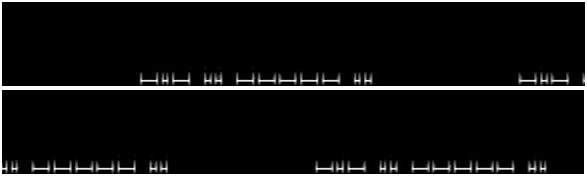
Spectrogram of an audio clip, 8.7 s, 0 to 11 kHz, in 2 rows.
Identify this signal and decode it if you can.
Morse code, heard as a keyed tone, about 30 wpm, 700 Hz. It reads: KI0I KI0I KI0I
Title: Call Signs Repeated 2x - 30wpm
